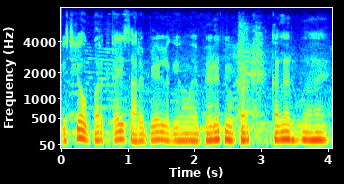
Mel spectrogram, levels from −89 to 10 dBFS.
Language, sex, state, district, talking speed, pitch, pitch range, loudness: Hindi, male, Uttar Pradesh, Lucknow, 205 wpm, 115 Hz, 105-120 Hz, -14 LUFS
